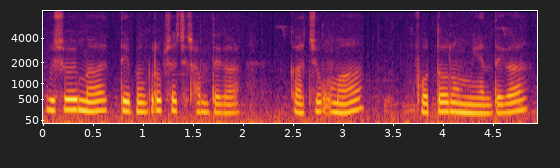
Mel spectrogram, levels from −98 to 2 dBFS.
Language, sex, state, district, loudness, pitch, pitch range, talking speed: Wancho, female, Arunachal Pradesh, Longding, -16 LUFS, 210 Hz, 195-230 Hz, 155 wpm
